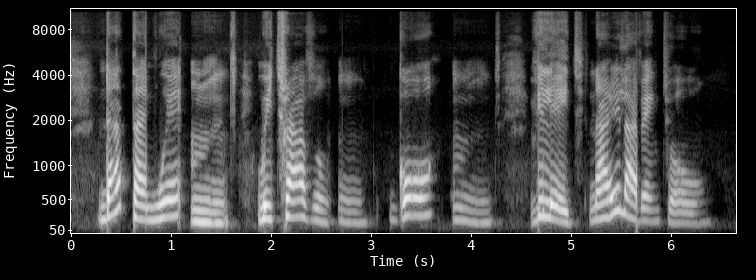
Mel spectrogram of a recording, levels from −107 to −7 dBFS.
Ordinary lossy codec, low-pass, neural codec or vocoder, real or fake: none; none; vocoder, 22.05 kHz, 80 mel bands, WaveNeXt; fake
